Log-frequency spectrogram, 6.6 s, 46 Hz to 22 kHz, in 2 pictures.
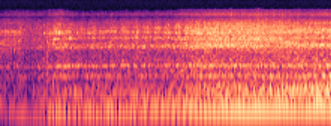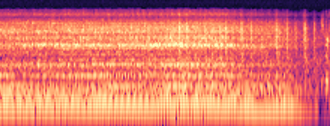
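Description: A Pontiac Firebird engine with a 4-barrel carburetor, headers and full exhaust starts up loud and close, rumbling steadily, then rises into a sustained rev before easing back down.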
